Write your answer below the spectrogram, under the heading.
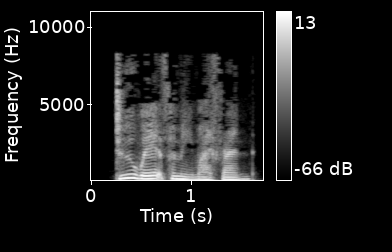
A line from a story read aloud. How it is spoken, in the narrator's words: he murmured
